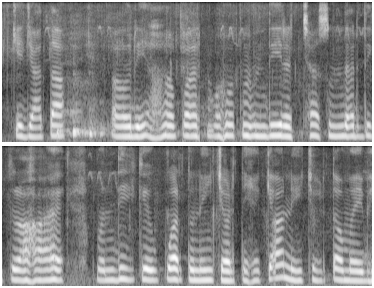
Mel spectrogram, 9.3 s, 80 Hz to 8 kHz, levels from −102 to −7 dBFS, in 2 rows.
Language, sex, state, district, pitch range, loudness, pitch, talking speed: Hindi, female, Chhattisgarh, Kabirdham, 205-225 Hz, -18 LUFS, 215 Hz, 155 wpm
